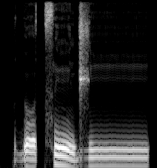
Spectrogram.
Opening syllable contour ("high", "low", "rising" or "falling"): low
